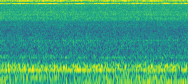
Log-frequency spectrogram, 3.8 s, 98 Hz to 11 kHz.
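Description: Steady drone of twin turboprop engines on a King Air C90B in cruise flight in the X-Plane simulator, a constant even roar with a thin high whine on top and no voices.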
